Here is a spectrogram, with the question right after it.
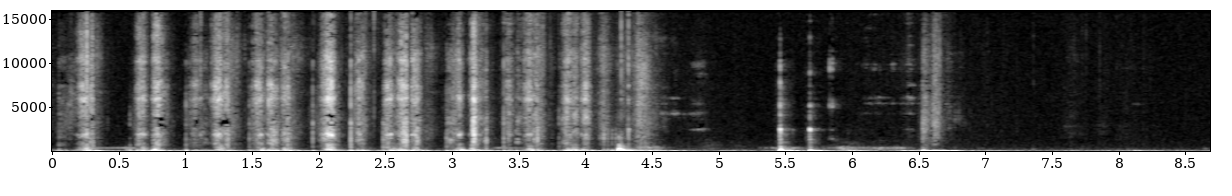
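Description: A metal dip-pen nib scratches across a large, flat sheet of thick, rough-textured cotton paper, held down by the other hand, while writing a quote. A dense run of dry, bright scratchy strokes fills the first four and a half seconds. It then thins to a few sharper scrapes near 5.5 and 6.6 seconds before fading to quiet.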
